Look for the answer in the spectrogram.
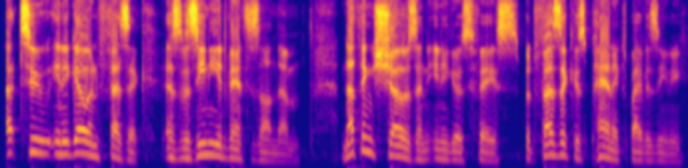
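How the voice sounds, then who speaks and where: A man's voice: medium pitch, big pitch swings, fairly quick, a bit bright, no echo. Man narrating, close and dry. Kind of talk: reading screenplay stage directions aloud.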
